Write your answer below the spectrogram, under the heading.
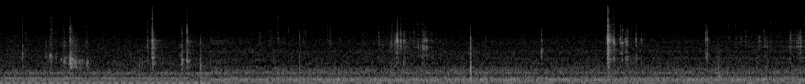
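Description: Small toy vehicles being handled and moved on a wooden surface: scattered light clicks and taps, a few seconds apart, over a low steady hum.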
